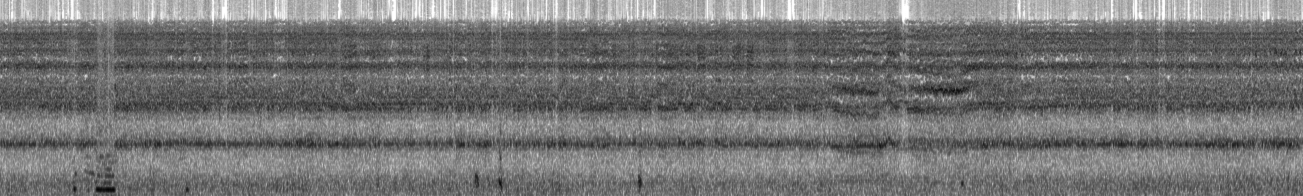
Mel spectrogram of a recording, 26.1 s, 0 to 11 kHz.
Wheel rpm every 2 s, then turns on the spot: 230, 230, 230, 230, 230, 230, 230, 230, 220, 220, 230, 230, 230.
none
